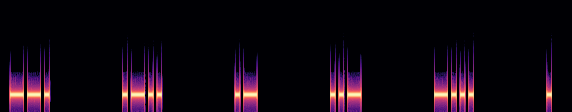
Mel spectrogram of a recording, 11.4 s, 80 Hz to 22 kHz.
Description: Morse code, heard as a keyed tone, about 14 wpm, spaced as for 5 wpm, 700 Hz. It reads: GLAUBE
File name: Morsekurs / Witze / Witz 27 March 2018, 25 F70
